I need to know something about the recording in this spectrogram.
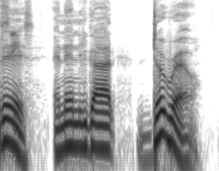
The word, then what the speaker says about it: Darrell: That's how it's pronounced. There it is. And then you got Darrell, right? Darrell.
